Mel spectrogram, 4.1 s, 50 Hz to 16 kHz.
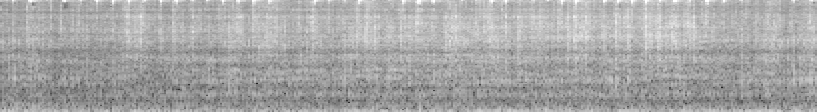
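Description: Quiet, steady whirr of the small electric motor and running gear of a Playcraft 0-4-0 tank locomotive model, pulling a goods train slowly around its track.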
